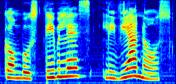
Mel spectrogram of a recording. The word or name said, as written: combustibles livianos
